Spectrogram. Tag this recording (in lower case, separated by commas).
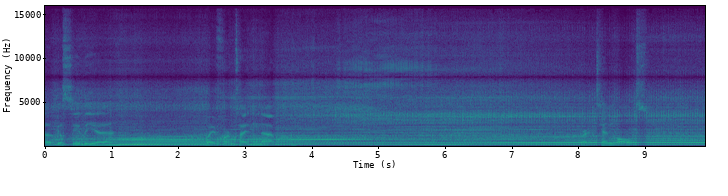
inside a small room, speech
